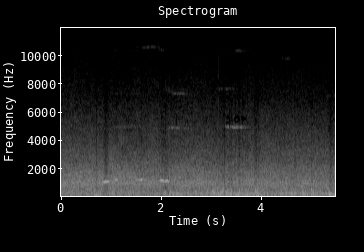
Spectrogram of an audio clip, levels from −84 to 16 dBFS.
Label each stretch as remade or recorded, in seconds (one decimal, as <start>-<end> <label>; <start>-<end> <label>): 0.0-1.0 recorded; 1.0-1.6 remade; 1.6-5.5 recorded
